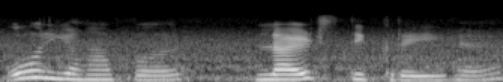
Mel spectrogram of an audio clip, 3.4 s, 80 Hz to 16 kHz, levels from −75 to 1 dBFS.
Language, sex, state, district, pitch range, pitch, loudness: Hindi, female, Punjab, Pathankot, 200-245 Hz, 215 Hz, -17 LUFS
